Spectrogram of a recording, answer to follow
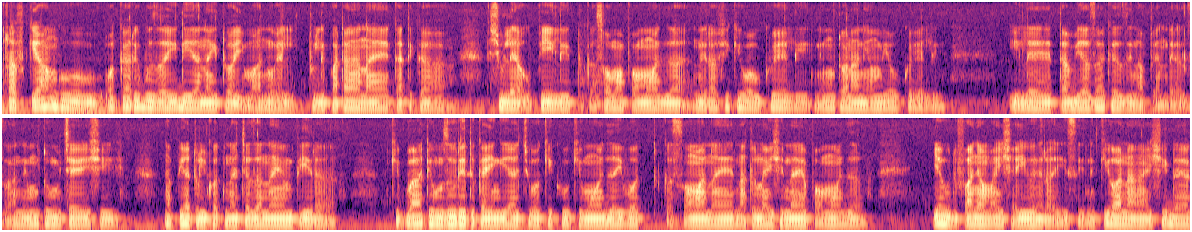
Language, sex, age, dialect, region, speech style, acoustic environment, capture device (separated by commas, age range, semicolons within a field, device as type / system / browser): Swahili, male, 18-24, Kenya - Nairobi Sheng-influenced, Kenya, relaxed, silence, desktop / Windows / Edge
